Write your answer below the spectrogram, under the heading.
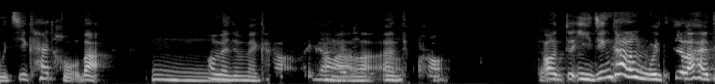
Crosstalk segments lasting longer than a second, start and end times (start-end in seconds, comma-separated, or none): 3.1-4.5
